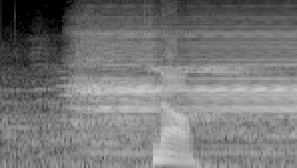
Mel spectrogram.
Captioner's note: buzzer sounding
